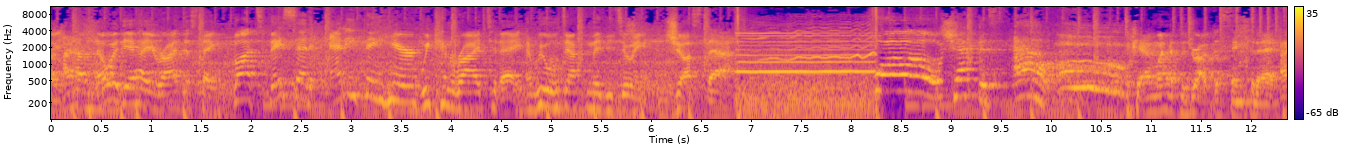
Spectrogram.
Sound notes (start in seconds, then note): 6.8 screaming; 10.0 gasps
